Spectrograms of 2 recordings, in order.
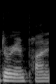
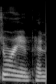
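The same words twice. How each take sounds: First: The surname has a French pronunciation, unlike pin. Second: The surname sounds like the English word pin. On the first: The speaker calls it right. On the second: The speaker calls it wrong.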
